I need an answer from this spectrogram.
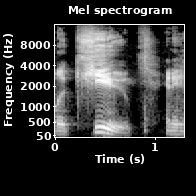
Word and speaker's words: queue: now had to wear their hair in a q it's pronounced Q uh which is a hairstyle traditional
